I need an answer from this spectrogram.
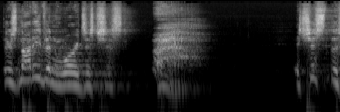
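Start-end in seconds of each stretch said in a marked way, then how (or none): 1.5-2.0 wordless sigh of pain; demonstrated soul-deep sigh. Shown as a demonstration. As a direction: let out one heavy, deep breath. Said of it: "That's a sigh".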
